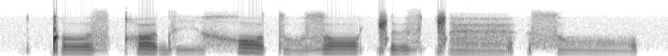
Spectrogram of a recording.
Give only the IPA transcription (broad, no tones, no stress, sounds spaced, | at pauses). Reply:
ǃ ɤ z qʰ ʊ dʱ i̤ χ ɔ t ɔ̤ z ɔ ǁ ɨ z ǁ æ̤ | s ɔ̤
